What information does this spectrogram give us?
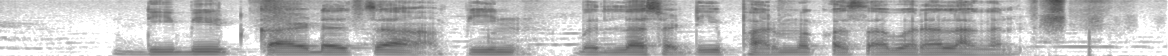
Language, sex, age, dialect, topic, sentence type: Marathi, male, 25-30, Varhadi, banking, question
